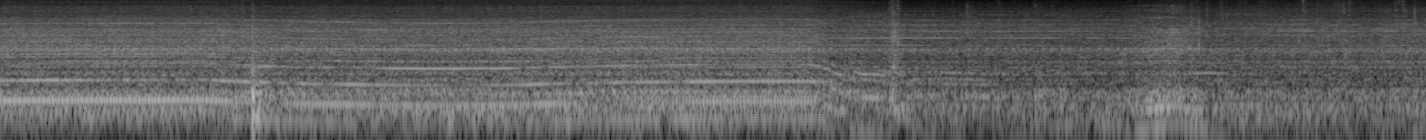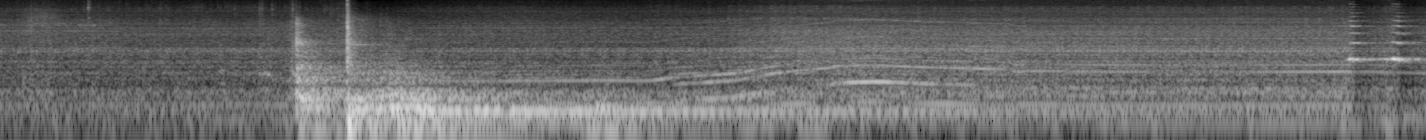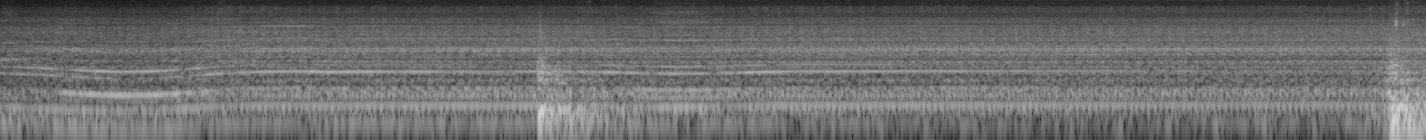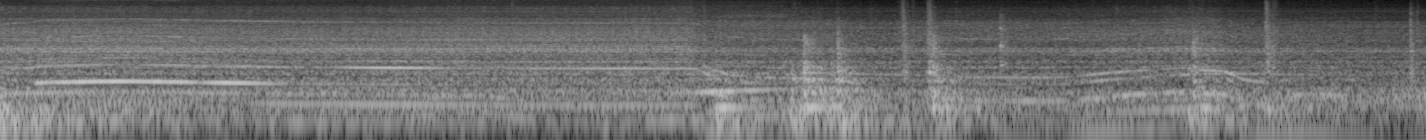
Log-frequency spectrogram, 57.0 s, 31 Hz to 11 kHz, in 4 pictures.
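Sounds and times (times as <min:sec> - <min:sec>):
truck engine running under load: 0:00.0 - 0:57.0
hydraulic arm lifting bin: 0:13.0 - 0:25.3, 0:31.1 - 0:38.6, 0:41.9 - 0:57.0
sharp metal knocks: 0:17.2 - 0:23.1.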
